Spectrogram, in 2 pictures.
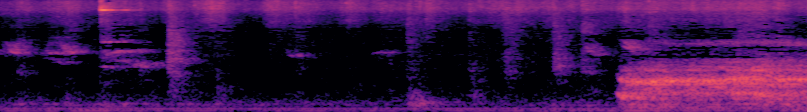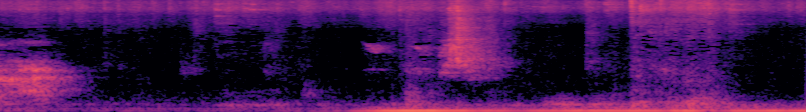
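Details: Silkie rooster giving a single harsh, drawn-out crow lasting a little over a second, loud and hoarse, set against a quiet background with scattered clicks, a steady low hum and a burst of low rumbling noise near the end.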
